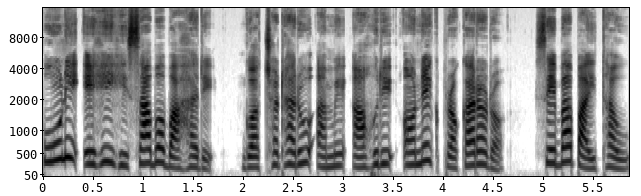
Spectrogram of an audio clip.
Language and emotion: Odia, neutral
